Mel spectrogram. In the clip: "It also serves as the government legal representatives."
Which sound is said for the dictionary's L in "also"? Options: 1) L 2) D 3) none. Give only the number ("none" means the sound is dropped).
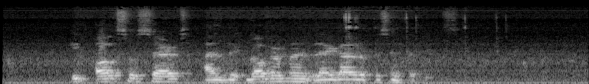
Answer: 1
